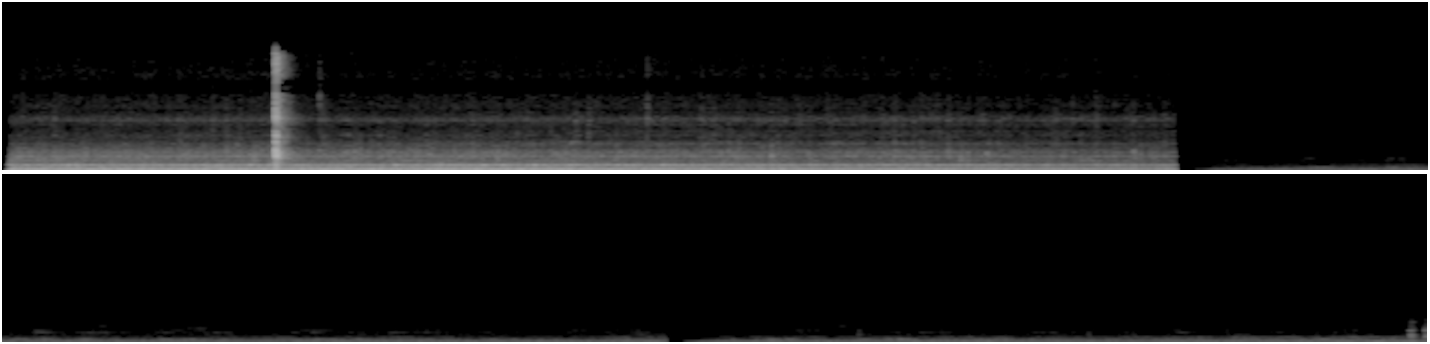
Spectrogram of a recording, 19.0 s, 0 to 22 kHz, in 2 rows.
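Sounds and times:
electric kettle bubbling: 0:00.0 - 0:07.8
kettle switch click: 0:01.8 - 0:02.1.

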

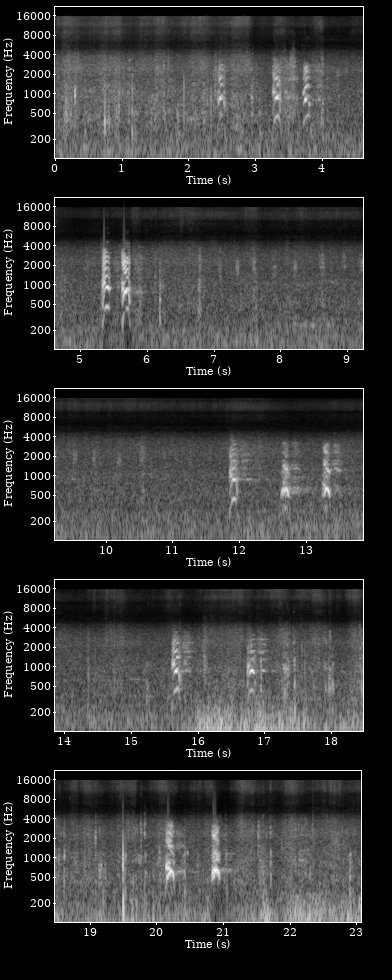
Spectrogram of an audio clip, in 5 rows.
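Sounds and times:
dogs barking: 0:02.3 - 0:04.2, 0:05.3 - 0:06.0, 0:11.8 - 0:13.7, 0:15.6 - 0:18.0, 0:19.5 - 0:21.4
low rumbling noise: 0:15.0 - 0:23.0.

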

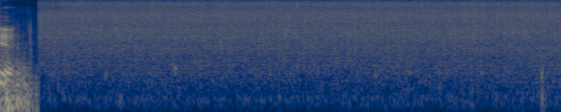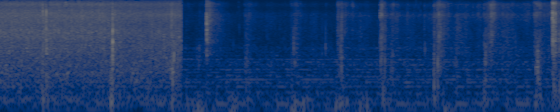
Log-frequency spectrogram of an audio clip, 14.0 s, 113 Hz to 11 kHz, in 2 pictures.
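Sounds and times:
running water rushing: 0:00.5 - 0:09.3.

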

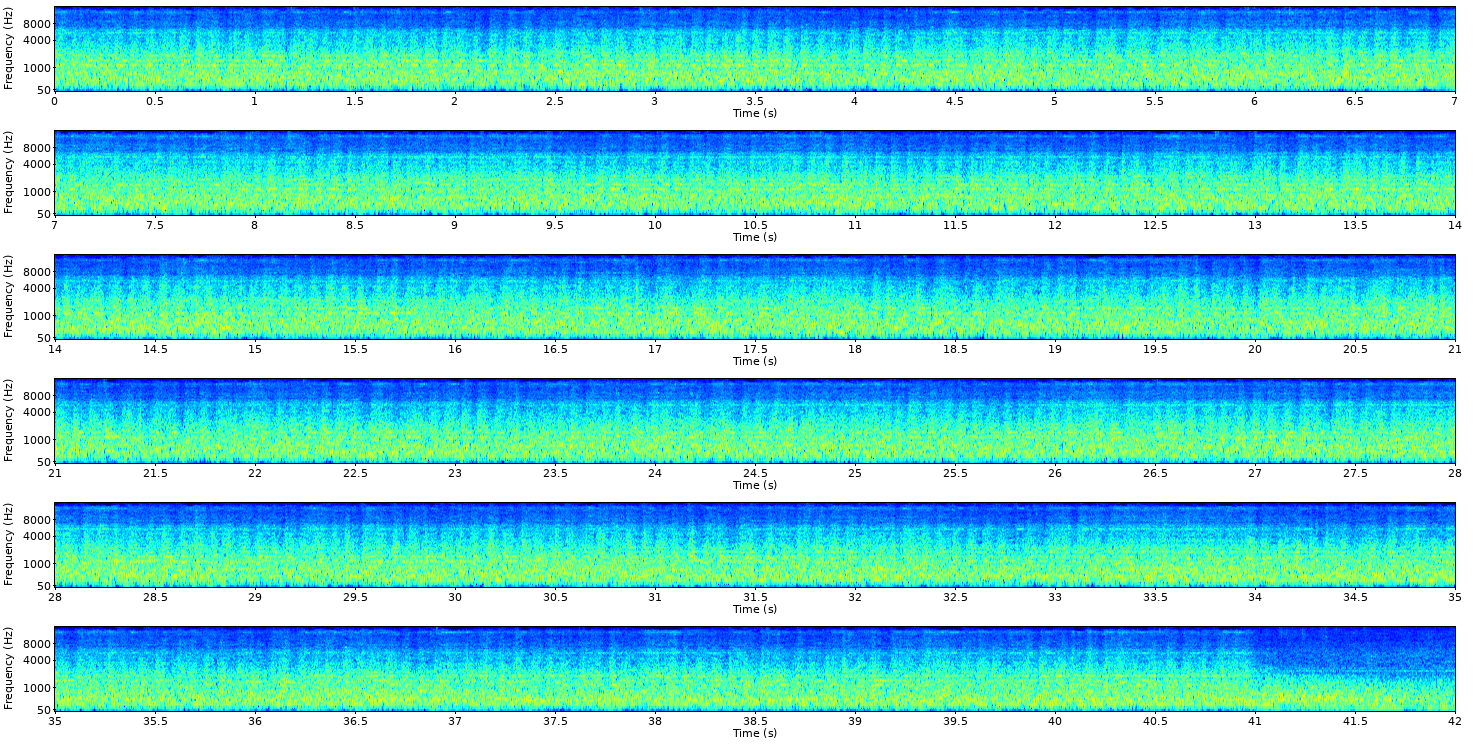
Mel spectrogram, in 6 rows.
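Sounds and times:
milling machine whirring: 0:00.0 - 0:42.0.

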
